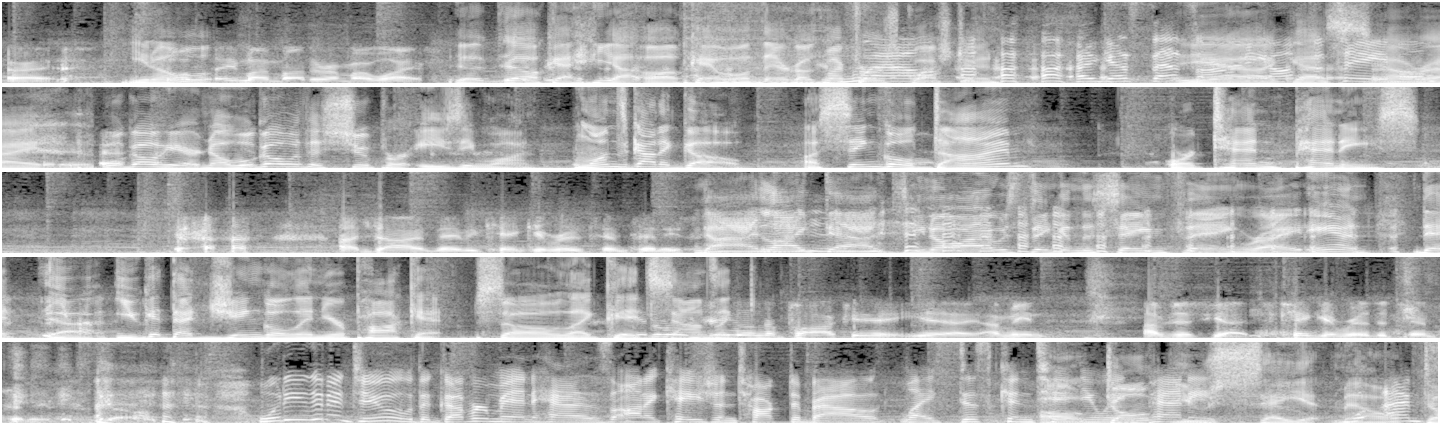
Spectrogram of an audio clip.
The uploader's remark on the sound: Called in to play a round of One's Gotta Go before his round of golf!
